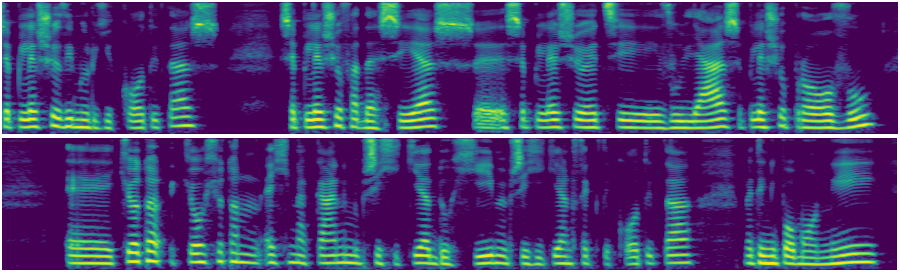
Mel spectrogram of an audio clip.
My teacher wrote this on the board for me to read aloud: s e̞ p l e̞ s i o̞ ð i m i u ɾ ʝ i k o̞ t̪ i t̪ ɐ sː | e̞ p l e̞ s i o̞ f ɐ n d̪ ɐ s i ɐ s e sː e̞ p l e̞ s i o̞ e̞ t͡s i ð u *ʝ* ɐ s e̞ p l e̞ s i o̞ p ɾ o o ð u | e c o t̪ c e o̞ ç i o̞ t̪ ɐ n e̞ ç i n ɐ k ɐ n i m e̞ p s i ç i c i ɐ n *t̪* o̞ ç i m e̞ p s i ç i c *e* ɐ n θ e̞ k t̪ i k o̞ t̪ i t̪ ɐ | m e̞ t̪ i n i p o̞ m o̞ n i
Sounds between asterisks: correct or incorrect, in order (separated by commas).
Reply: incorrect, incorrect, incorrect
